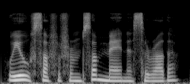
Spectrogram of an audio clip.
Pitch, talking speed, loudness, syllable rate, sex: 175 Hz, 250 wpm, -19 LUFS, 6.6 syllables/s, female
